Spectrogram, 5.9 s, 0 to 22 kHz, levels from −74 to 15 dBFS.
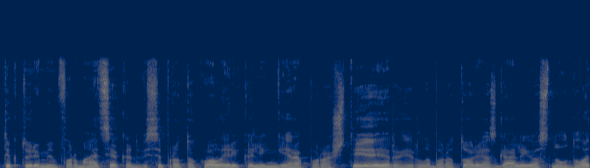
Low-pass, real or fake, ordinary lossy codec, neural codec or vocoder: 14.4 kHz; real; MP3, 96 kbps; none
